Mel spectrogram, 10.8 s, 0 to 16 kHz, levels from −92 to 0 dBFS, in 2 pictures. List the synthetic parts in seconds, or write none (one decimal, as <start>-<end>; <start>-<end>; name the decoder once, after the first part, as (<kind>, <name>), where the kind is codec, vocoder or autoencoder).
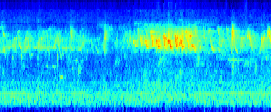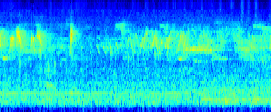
1.7-2.3 (autoencoder, DAC-VAE); 3.2-4.0; 4.9-7.1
